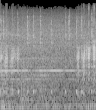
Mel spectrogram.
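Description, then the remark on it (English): Goats bleat in quick, repeated calls as they cross a railway line at a level crossing, bunched near the start and again toward the end, over a steady background hum, with no one talking. “arrived at the level crossing to find that the distress bell he had heard was only some goats safely crossing the line. Goat bells?”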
